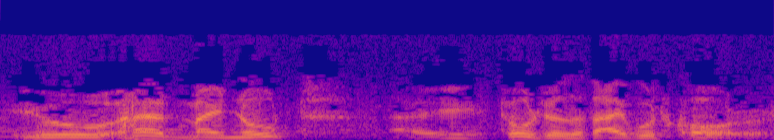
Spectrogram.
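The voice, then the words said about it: German accent. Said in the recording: “He spoke with a German accent”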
